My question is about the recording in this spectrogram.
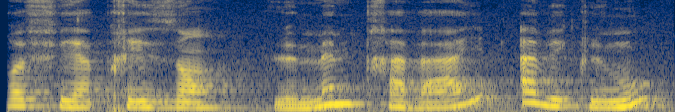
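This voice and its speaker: Slow, lively-toned woman teacher. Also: fairly low pitch, a little hiss or hum. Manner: slow, carefully segmented syllables, encouraging. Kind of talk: scripted reading lesson for young children.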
